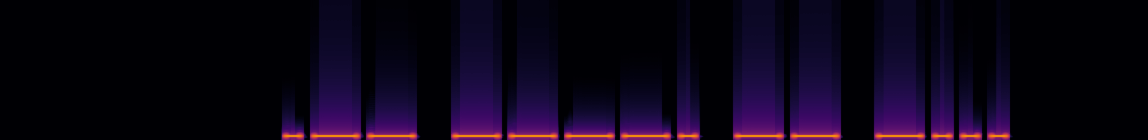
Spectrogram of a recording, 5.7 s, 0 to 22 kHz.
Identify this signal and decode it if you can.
Morse code, heard as a keyed tone, about 17 wpm, 700 Hz. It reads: W9MB
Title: USA Call Signs - 4 Characters - Repeated 3x - 17wpm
